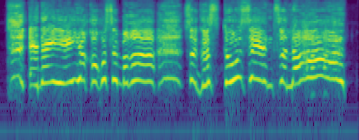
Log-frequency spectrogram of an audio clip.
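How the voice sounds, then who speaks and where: A woman's voice: very high-pitched, unhurried. An actress playing an anxious, nagging middle-aged mother in a radio drama. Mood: fretful scolding. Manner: fretful, scolding, tearful at times. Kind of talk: Filipino radio drama acting.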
